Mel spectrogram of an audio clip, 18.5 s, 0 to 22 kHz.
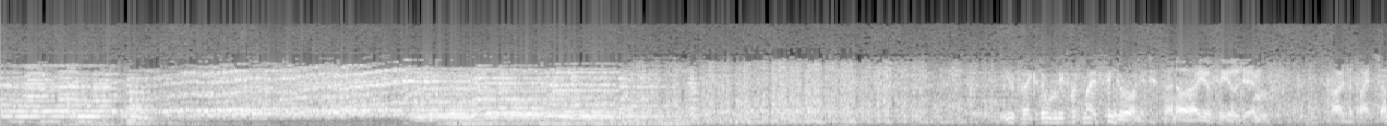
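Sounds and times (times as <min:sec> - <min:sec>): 
steam whistle with chord-like tone: 0:00.0 - 0:09.4
engine and caboose chugging and clattering on new rails: 0:00.0 - 0:18.4
speech: 0:14.2 - 0:17.2, 0:17.8 - 0:18.4.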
